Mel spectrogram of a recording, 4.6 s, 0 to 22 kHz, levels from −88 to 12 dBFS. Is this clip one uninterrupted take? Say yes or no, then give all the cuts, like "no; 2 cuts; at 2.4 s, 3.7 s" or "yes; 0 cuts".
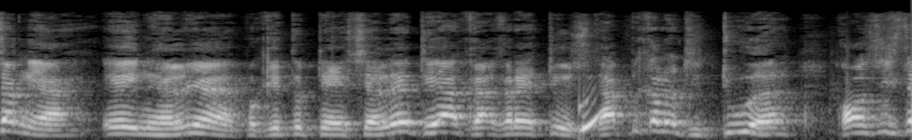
yes; 0 cuts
